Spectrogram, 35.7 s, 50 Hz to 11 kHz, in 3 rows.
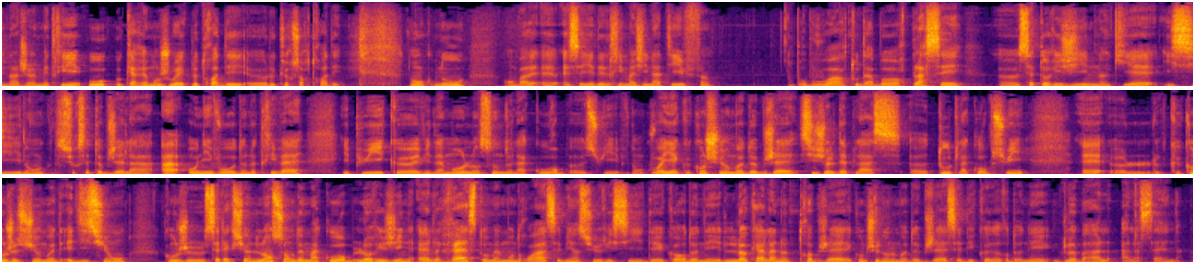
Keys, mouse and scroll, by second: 5.4 KP_1, 6.4-8.0 scroll up 1, 8.0 right click, 10.5 right click, 11.7 right click, 19.1 g, 23.1 Tab, 23.9 a, 24.2 a, 25.0 g, 31.3 click, 32.2 Tab, 32.6 g.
